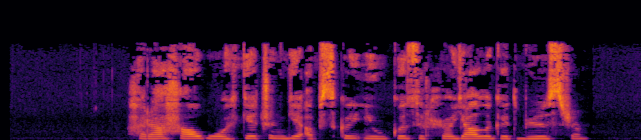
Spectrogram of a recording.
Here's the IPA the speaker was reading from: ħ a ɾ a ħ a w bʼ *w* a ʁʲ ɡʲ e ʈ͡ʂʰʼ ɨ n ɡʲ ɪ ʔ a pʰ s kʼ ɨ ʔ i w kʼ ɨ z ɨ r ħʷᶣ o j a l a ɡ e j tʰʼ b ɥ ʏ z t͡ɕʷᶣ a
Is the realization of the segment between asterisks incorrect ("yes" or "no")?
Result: no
